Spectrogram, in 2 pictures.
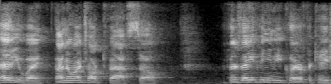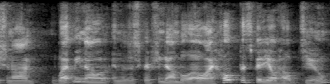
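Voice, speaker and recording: A man's somewhat breathy, medium-pitched voice moves at a fairly quick pace with lively intonation. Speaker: RC car hobbyist YouTuber. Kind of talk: casual tutorial. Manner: stammering repeats.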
